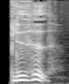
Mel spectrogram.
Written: blidhed

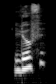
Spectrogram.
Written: luffe

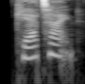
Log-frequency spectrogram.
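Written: KÆRTEGNETS

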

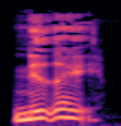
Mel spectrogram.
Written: nedad

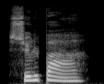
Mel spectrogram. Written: sølvbarre

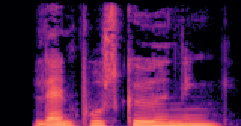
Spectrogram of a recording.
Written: landbrugsgødning

